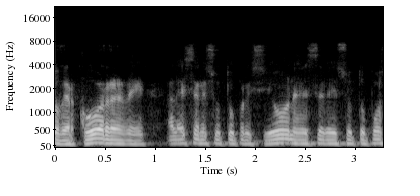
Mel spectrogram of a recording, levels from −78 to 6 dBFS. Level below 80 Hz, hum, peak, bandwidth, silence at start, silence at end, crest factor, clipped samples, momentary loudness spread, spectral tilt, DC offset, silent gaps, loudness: -42 dBFS; none; 0 dBFS; 7.6 kHz; 0 s; 0 s; 16 dB; under 0.1%; 11 LU; -9.5 dB/octave; under 0.1%; none; -17 LUFS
